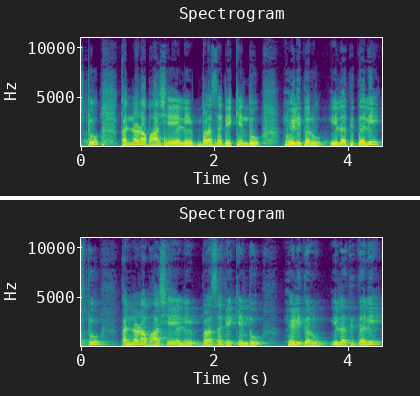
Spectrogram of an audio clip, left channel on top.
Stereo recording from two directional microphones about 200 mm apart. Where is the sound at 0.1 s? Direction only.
40° left (ahead or behind).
